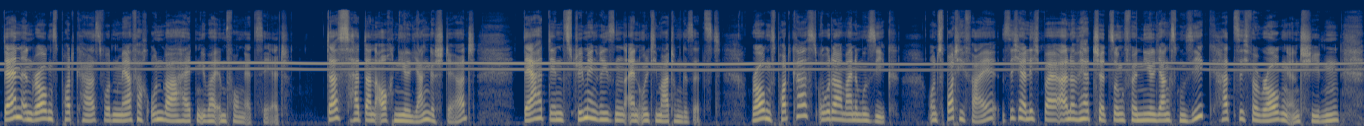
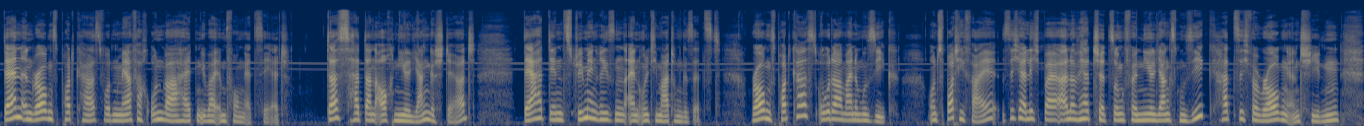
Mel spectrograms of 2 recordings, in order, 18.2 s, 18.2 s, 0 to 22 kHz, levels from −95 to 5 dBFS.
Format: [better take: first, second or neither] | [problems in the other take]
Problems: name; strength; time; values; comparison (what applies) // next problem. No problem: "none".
second | high-pitched whine; loud; throughout; 3 kHz, 7 dB below the speech; faint in the second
